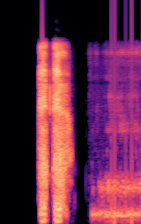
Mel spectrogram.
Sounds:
Cough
